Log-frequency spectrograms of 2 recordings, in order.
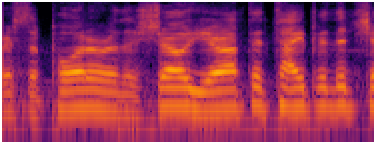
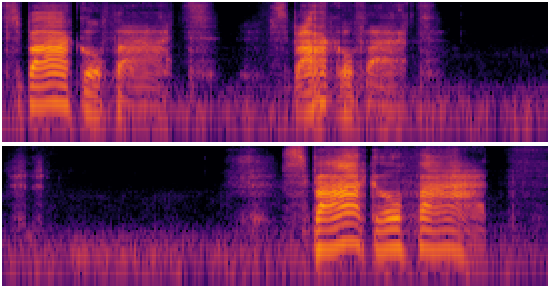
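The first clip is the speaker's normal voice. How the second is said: swooping, overdone, thick Boston accent, laid on; 2 semitones higher than usual. Repeating a joke phrase in an exaggerated Boston accent. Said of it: "With my accentuated Boston accent".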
